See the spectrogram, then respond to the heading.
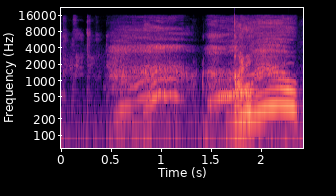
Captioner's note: Whispering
